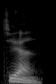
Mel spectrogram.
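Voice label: "jian", fourth tone, pinyin voice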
